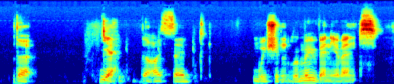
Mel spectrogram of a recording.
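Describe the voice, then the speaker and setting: Someone with a British accent talks at a fairly slow pace. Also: man. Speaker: speedcuber. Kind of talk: casual reaction commentary. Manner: hesitant, rambling.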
